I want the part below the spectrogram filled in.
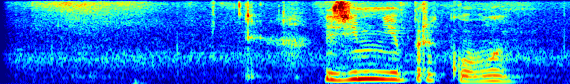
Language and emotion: Russian, neutral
